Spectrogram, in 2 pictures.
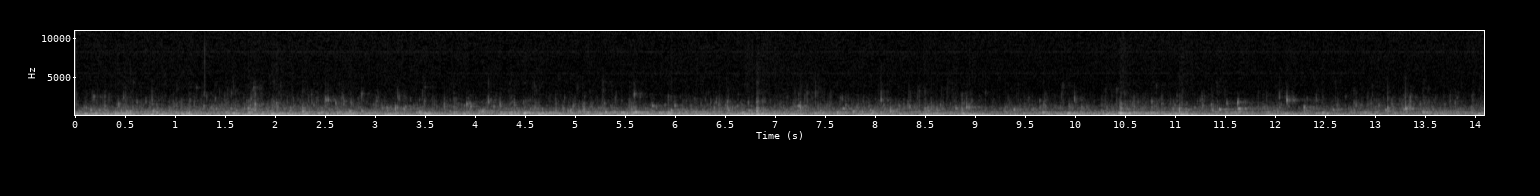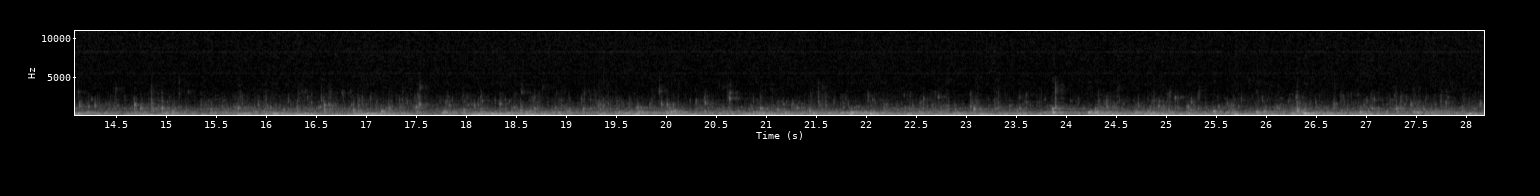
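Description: Underwater ambience picked up by a submerged camera's microphone: a steady, muffled low rumble of moving water with faint scattered ticks.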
